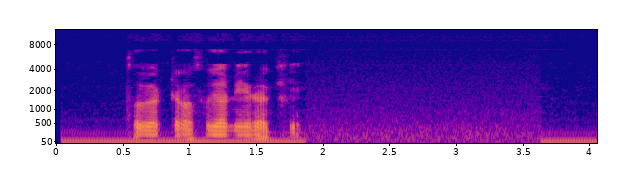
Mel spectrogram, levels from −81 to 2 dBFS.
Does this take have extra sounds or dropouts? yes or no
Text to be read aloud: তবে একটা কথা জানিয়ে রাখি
no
